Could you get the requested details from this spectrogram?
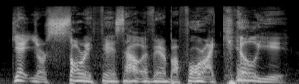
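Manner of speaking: rough, put-on voice of menace; threatening fridge. Fridge ordering the drunk out, rough threatening voice. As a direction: growl out the threat in character.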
